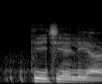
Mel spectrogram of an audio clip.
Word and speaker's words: Phelar: And by the way, his own fella is spelled PHELY. So it's LAR. PHELAR. PHELAR.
